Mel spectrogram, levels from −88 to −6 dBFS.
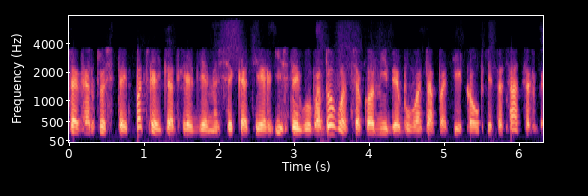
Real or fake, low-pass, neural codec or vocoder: real; 7.2 kHz; none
